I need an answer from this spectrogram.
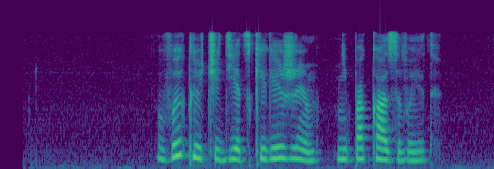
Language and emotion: Russian, neutral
